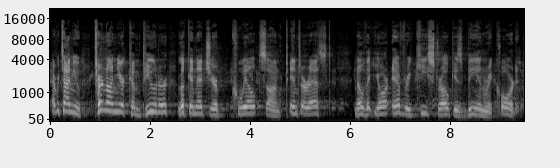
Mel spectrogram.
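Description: A stubborn, paranoid old gun-owning husband in a radio play. His voice sits fairly high for a man and rings in a reverberant hall. He grumbles and declares his principles with emphatic conviction. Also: a little slow, a bit bright. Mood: agitated, preachy.

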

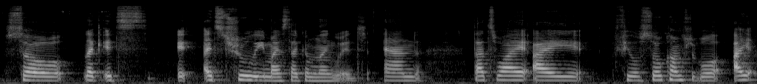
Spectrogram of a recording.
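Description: A young woman from Turkey, a native Turkish speaker, talking casually as a podcast guest, often pausing and restarting her sentences. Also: fairly low pitch, flat delivery, gravelly. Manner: hesitant, many fillers and self-restarts. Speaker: guest poet.

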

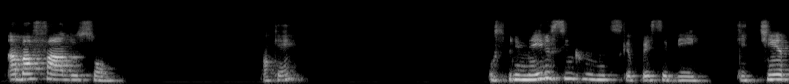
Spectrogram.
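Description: European Portuguese woman, interpreter, chatty and self-reflective, voice sitting a bit high. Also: low-quality recording. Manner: personal, animated, laughs often, fillers like "sabe?". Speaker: interpreter and guest. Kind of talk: reflective casual conversation.

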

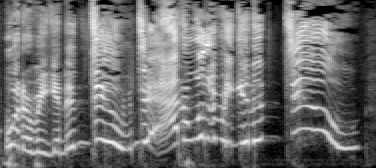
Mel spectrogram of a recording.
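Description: A man's voice: on the high side, very animated, unhurried, fairly bright tone, no room sound, studio quality, pitched above the performer's own voice. A man voicing an eager young boy frog who sounds anxious and earnest. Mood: alarmed. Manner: earnest, anxious, breathless questions.

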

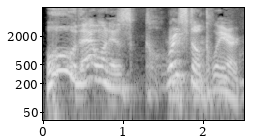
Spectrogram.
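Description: A male radio co-host with a voice a bit higher than average. He interviews guests casually and conversationally. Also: huge pitch swings, takes it slowly, gravelly, music in the background.

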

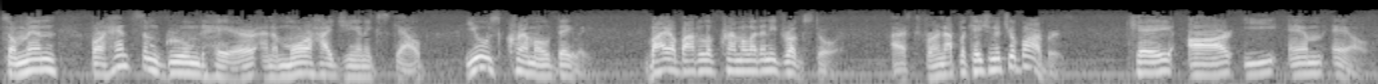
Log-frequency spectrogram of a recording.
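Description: A man's voice: big pitch swings, unhurried. A man with an American accent announcing and selling in a polished, emphatic 1940s radio style. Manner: polished, emphatic sales pitch. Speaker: announcer and host of radio drama. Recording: muffled, hissy vintage radio recording.

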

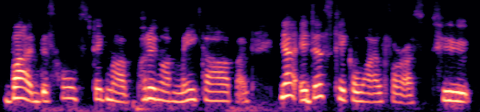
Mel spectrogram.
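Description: Husky-voiced woman sharing strong opinions. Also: medium pitch, a little fast, darkish tone, no room sound, highs cut off. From Afghanistan. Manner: earnest, opinionated, spiritual talk. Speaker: podcast co-host. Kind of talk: casual podcast chat.

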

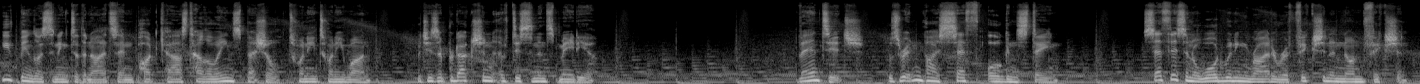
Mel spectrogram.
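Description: A man's voice: mid-range voice, lively intonation, moderate pace, over music. A man reading a scripted announcement as a podcast announcer.

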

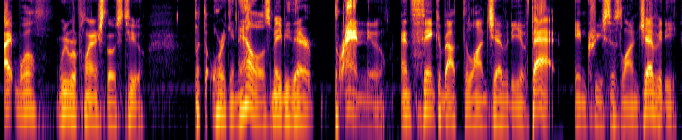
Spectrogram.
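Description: Male host, very low voice, dry close sound, joking and loose. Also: moderate pace, no room sound. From Philippines. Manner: loose, joking, talks to the listener directly. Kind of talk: casual monologue.

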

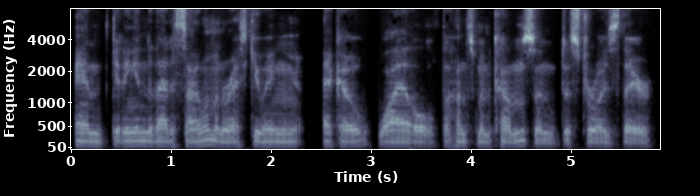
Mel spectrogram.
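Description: A man's voice: low voice, flat delivery, moderate pace. A man playing a tabletop role-playing game, casually explaining what his character is after and why.

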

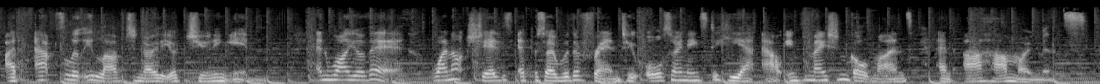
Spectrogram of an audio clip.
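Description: Woman reading a lively show intro. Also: sits low, normal speed. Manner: upbeat, lively read. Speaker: podcast host. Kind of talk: scripted podcast intro. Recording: music bed under voice.

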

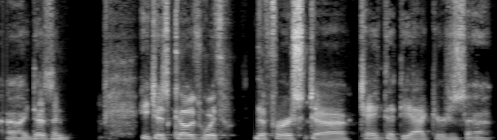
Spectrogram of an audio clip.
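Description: A man hosting an interview in a casual, conversational way, somewhat halting as he forms his questions. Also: medium pitch, steady tone, fairly bright tone, breathy edge. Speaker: podcast host interviewer.

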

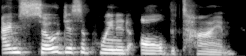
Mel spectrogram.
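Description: A woman's voice: medium pitch, lively intonation, measured pace. A woman chatting casually and informally as an interview guest, with emphatic little asides. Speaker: podcast guest, author.

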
